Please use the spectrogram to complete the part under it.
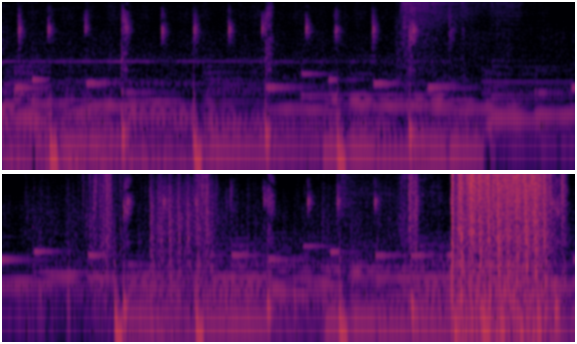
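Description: Weapon fire in the video game Star Citizen during a PVP fight: rapid sharp shots crack out in bursts over a musical backing, with a louder dense volley near the end.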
